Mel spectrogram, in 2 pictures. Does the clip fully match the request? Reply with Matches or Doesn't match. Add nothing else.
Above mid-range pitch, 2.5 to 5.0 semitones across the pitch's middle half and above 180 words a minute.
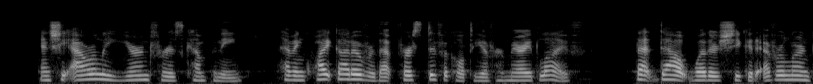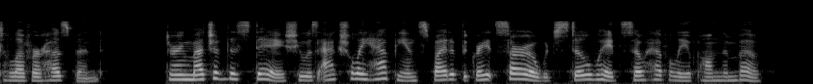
Matches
